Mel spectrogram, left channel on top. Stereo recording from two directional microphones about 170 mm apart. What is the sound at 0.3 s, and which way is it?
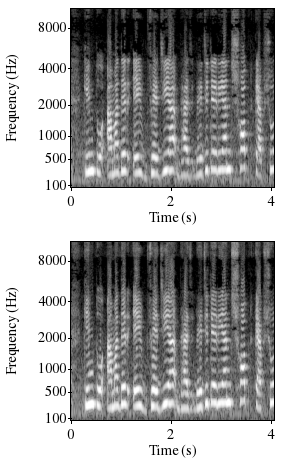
A woman's voice, 25° right (ahead or behind).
